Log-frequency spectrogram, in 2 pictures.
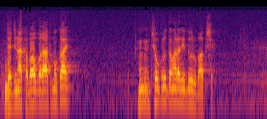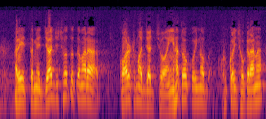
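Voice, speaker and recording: An older man giving a storytelling sermon as a monk, animated and acting out the people in his stories. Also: medium pitch. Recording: dull lo-fi recording.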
